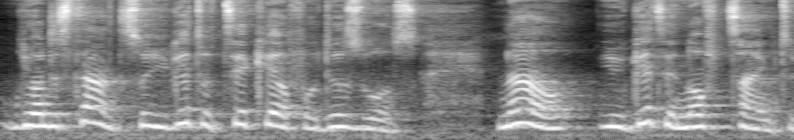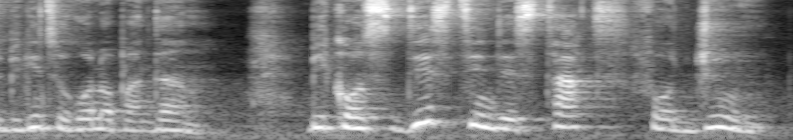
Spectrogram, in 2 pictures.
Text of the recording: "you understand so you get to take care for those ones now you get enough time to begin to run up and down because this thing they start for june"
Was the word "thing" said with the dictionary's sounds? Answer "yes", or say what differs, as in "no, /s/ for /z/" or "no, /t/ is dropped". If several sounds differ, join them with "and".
no, /t/ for /θ/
